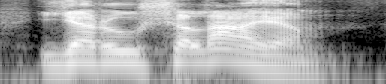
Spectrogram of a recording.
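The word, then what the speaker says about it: Yerushalayim (ירושלים): And if you don't know it, the name Jerusalem, that word in Hebrew, is pronounced Yerushalayim.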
